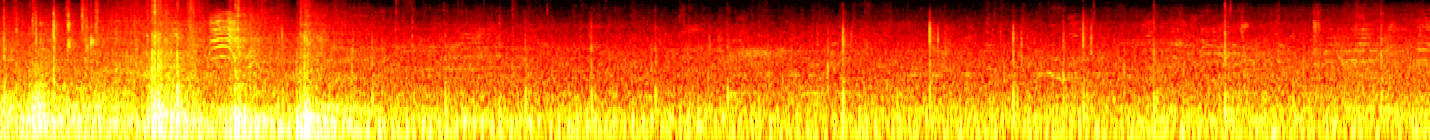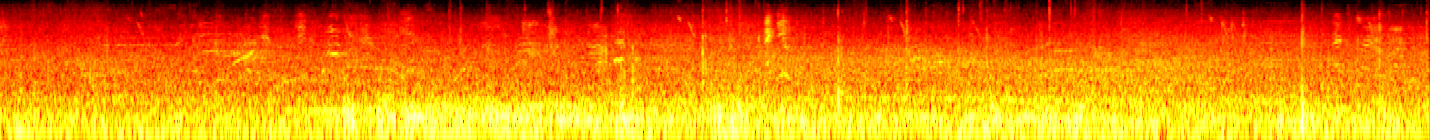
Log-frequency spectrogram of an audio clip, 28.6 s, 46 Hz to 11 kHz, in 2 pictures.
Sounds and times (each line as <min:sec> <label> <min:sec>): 0:00.0 children playing basketball 0:28.6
